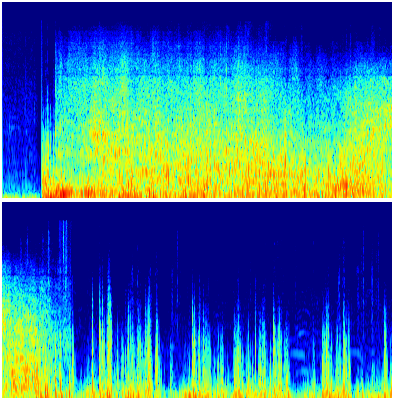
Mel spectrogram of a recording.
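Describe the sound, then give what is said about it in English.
A home-built rocket takes off in the desert with a loud, harsh roar that surges suddenly and holds for about five seconds, then cuts away to scattered voices and bursts of noise. “A man skeptical that the world is round died after launching himself into the sky with a home-built rocket. The moment of takeoff was caught on camera.”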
